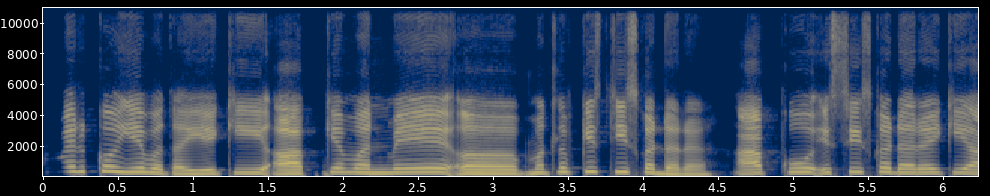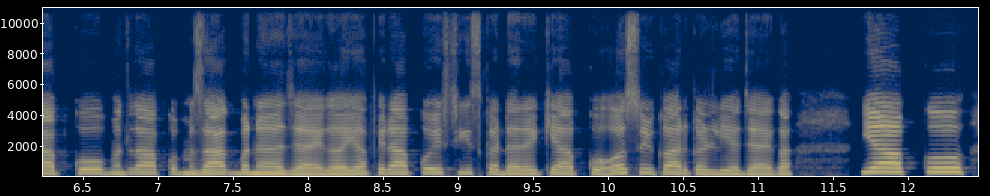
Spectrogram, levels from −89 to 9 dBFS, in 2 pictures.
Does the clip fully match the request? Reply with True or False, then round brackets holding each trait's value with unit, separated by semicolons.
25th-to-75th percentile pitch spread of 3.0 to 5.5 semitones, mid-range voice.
False (3.3 semitones; 240 Hz)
